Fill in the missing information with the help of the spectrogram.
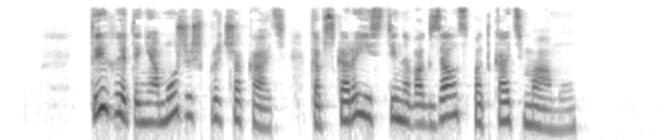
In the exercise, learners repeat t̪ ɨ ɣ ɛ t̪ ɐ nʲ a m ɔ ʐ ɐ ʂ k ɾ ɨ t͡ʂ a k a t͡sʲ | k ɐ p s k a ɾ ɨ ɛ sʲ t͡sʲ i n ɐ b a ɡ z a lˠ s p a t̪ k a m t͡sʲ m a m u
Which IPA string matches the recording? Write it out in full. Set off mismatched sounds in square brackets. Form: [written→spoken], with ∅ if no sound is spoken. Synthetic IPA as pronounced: t̪ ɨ ɣ ɛ t̪ ɐ nʲ a m ɔ ʐ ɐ ʂ [k→p] ɾ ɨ t͡ʂ a k a t͡sʲ | k ɐ p s k a ɾ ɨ [ɛ→i] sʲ t͡sʲ i n ɐ [b→v] a ɡ z a lˠ s p a t̪ k a [m→∅] t͡sʲ m a m u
